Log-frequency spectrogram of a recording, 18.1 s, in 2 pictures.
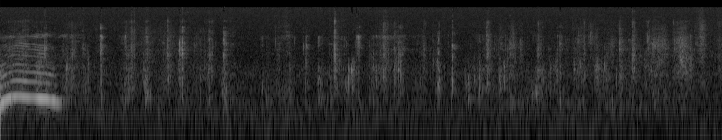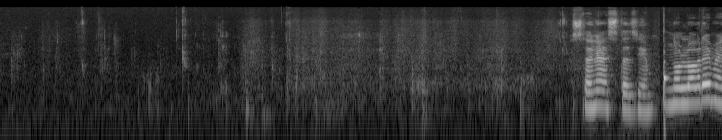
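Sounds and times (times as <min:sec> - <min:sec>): person humming mmm: 0:00.0 - 0:00.9
close chewing with wet clicks: 0:00.5 - 0:08.2, 0:09.1 - 0:12.0.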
